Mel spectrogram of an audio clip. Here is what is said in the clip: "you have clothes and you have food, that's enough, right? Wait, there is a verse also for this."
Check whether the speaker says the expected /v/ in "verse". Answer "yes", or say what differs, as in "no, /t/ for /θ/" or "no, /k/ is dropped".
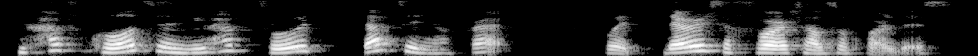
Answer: no, /f/ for /v/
